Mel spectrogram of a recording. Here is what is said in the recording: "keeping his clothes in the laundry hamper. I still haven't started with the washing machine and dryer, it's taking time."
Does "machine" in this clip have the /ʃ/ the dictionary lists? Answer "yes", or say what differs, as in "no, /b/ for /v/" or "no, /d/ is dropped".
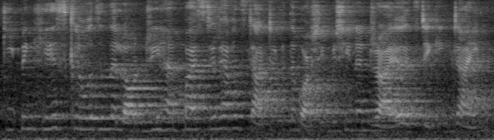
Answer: yes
